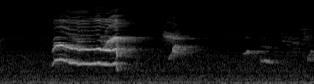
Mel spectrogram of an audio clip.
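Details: Alexandrine parakeet imitating a cat's meow: a drawn-out, falling, nasal harmonic note lasting over half a second, then a shorter rising note and a few soft, brief whistled notes, in quiet surroundings.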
